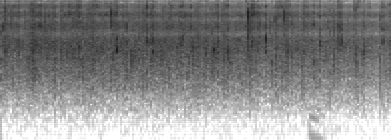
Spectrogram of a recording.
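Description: Steady applause from an audience for string players, a dense crackle of many hands clapping continuously at an even, fairly loud level throughout, with no voices standing out.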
